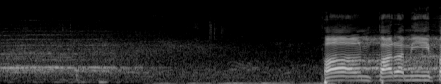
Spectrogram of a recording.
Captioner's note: audience cheering and applauding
